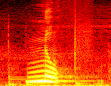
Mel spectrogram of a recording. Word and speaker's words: สนุก: For the second syllable, you just need to pronounce it as if there is หอหีบ preceding it. Like this. So you add หอหีบ then it become หนุก with low tone or หนนถนน or add หอหีบตลก okay สนุกถนนตลก so you pronounce them as if there's หอหีบ preceding it. If you don't add หอหีบ then it will sound like สนุก with high tone. That is wrong.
